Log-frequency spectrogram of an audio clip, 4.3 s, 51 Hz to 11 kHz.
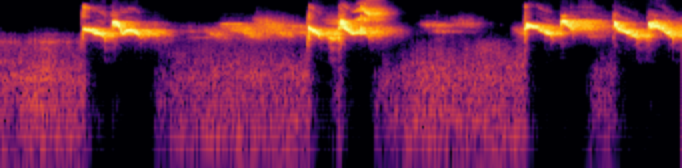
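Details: Not yet fully conditioned caged Mata Puteh Raja white-eye, 9 May 2022, giving short bursts of high, wavering twitters about every one and a half seconds, with soft background rumble and rustling between.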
